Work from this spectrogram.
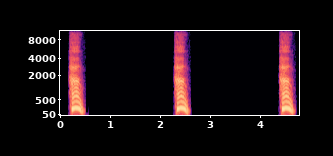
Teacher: Sounds like saying hang starting high and sliding down long.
